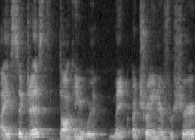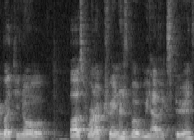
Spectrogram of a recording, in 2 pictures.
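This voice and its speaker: A man's fairly high voice, with ordinary variation in pitch, moves at a moderate speed while noticeable noise fills the background. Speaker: fitness podcast co-host. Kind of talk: casual podcast chat. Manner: loud; hesitant, many fillers.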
